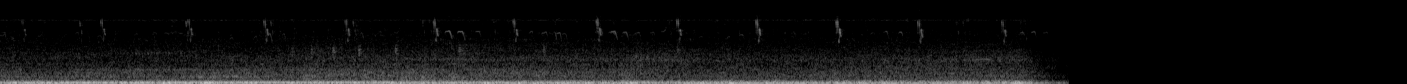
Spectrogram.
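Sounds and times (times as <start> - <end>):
distant train rumble: 0.0 - 10.7.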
